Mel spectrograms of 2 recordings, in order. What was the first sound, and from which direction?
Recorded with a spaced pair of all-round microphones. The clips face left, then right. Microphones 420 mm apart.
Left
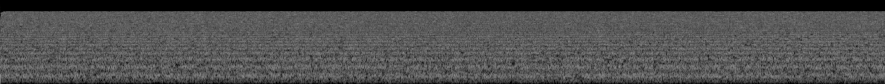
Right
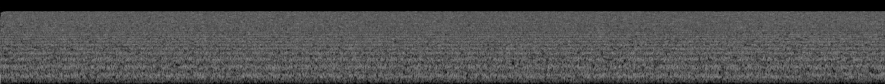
Only background noise.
